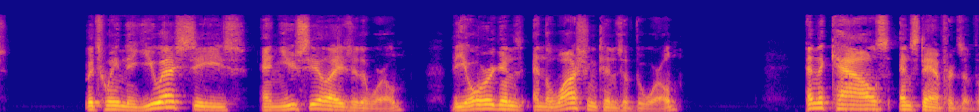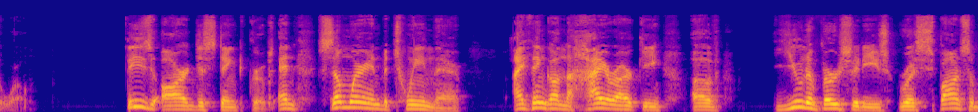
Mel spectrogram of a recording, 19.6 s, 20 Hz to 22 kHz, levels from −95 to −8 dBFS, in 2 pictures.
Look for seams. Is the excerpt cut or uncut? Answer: uncut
